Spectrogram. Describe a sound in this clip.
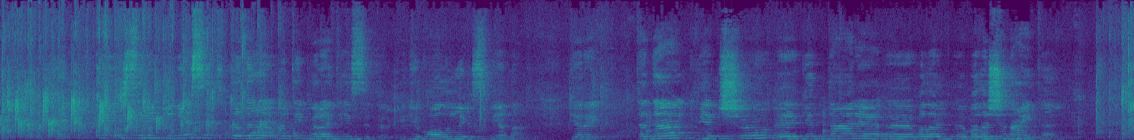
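A young woman reads aloud calmly through a microphone and loudspeakers.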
